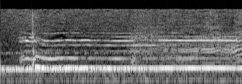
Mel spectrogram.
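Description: A long, steady wolf howl holds one mid-pitched tone throughout, with a faint rise near the start and a low rumble of background noise underneath. No one speaks.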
